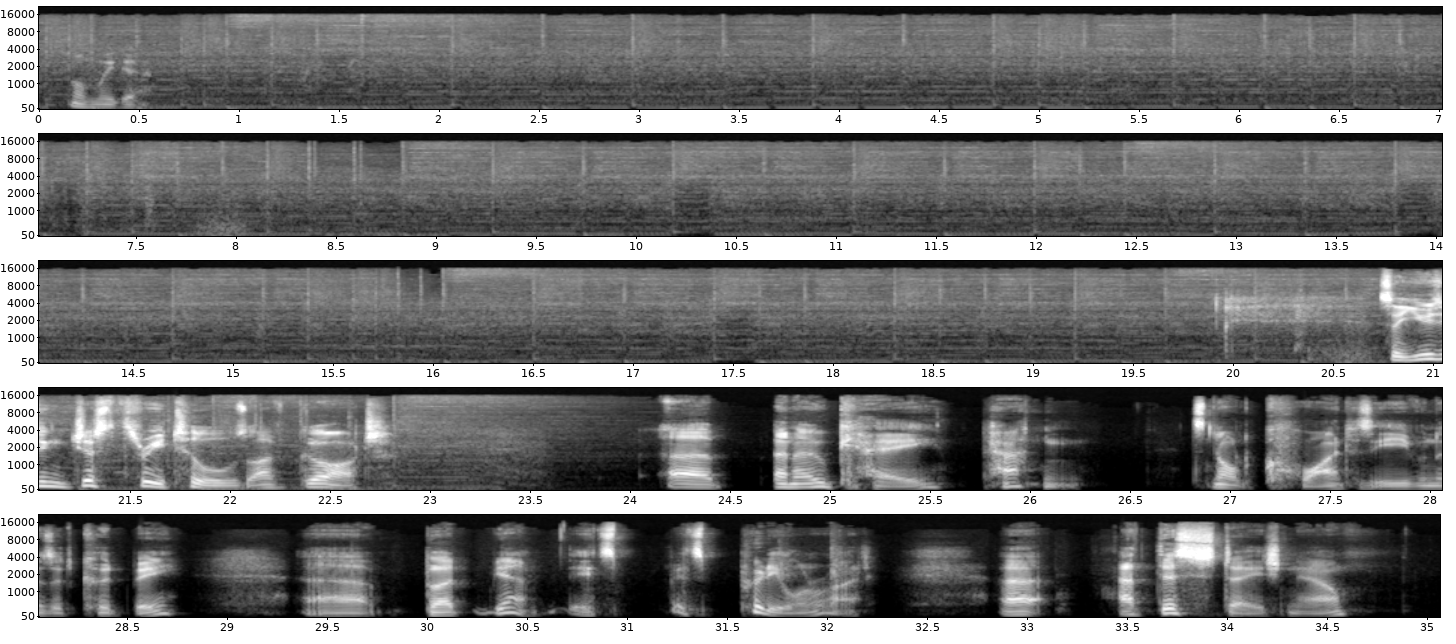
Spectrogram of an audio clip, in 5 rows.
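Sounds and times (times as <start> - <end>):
guitar: 0.0 - 23.6.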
